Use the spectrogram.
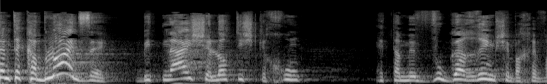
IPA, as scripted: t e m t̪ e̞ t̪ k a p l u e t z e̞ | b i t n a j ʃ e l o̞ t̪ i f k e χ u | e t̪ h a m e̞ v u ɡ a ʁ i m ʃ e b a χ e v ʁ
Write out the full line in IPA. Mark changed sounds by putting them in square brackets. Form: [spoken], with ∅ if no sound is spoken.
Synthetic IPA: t e m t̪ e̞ [∅] k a [b] l u e t z e̞ | b i t n a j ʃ e l o̞ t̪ i [ʃ] k e χ u | e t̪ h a m e̞ v u ɡ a ʁ i m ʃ e b a χ e v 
